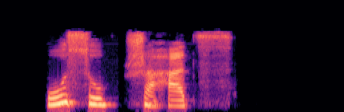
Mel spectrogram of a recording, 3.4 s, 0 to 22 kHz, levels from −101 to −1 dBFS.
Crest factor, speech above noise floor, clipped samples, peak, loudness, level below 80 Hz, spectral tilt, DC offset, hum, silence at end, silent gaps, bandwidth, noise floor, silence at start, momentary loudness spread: 18 dB; over 73 dB; under 0.1%; -2 dBFS; -17 LUFS; -60 dBFS; -4 dB/octave; under 0.1%; none; 1.15 s; none; 8.2 kHz; under -90 dBFS; 0.5 s; 16 LU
